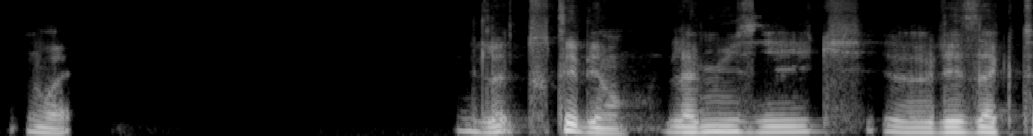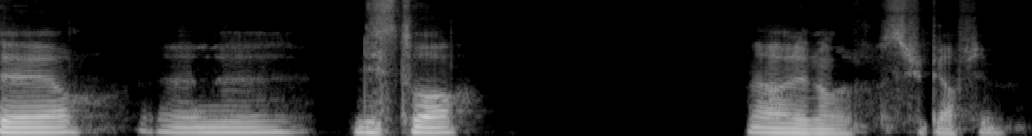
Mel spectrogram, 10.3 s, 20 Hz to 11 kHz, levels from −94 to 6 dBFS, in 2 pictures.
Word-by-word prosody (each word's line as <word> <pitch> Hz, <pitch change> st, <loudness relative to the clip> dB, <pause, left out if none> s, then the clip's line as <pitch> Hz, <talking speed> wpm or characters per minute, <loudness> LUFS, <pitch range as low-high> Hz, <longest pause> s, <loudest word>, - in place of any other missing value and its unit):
Ouais. 120 Hz, -5 st, -1 dB, 2.0 s
La 140 Hz, -2 st, 0 dB
tout -, -, -2 dB
est 165 Hz, -, +8 dB
bien. 110 Hz, -4 st, +2 dB, 0.2 s
La 130 Hz, -1 st, +4 dB
musique, 140 Hz, +3 st, 0 dB
heu, 125 Hz, -3 st, 0 dB
les 130 Hz, +1 st, +5 dB
acteurs, 125 Hz, 0 st, +1 dB, 0.2 s
heu, 125 Hz, 0 st, -4 dB, 0.4 s
l'histoire. 125 Hz, +1 st, -1 dB, 1.3 s
Ah 115 Hz, -3 st, 0 dB
non, 100 Hz, -2 st, -5 dB
super -, -, -11 dB
film! 115 Hz, -1 st, -15 dB
125 Hz, 95 wpm, -23 LUFS, 125-135 Hz, 2.0 s, est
